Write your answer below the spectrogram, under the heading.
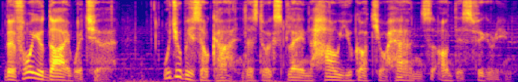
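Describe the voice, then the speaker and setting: An actor playing a courteous, scheming middle-aged Imperial ambassador in a fantasy game, formal and politely menacing. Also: male voice, low voice, big pitch swings, measured pace, gravelly, soft background music, exaggerated voice. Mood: smugly menacing. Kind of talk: scripted fantasy game dialogue.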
